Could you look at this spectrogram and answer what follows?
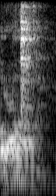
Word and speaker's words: Omaha: Omaha.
